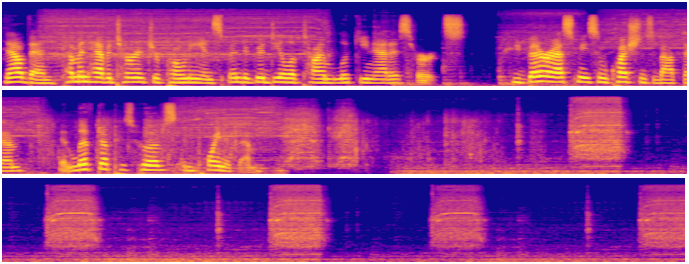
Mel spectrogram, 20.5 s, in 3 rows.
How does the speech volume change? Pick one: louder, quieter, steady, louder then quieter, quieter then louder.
steady.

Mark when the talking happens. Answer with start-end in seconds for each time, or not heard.
0.0-9.4.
